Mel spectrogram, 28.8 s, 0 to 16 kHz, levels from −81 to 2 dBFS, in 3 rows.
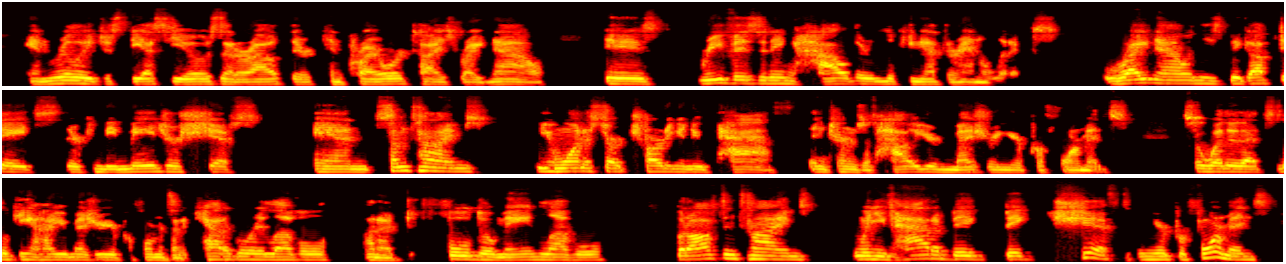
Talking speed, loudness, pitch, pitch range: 170 wpm, -21 LUFS, 120 Hz, 110-130 Hz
